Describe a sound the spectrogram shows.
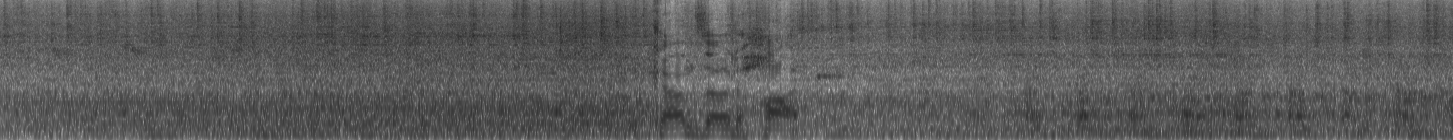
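A machine hums and rattles steadily.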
